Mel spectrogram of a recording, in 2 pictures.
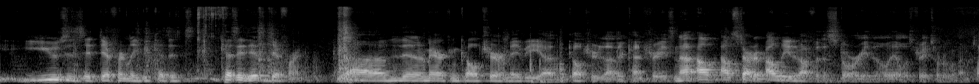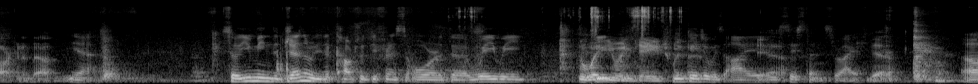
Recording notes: This Week In Voice recorded a special roundtable interview at CES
